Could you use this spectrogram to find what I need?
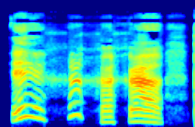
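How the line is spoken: Laughing. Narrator (Russian): смеялась хозяйка

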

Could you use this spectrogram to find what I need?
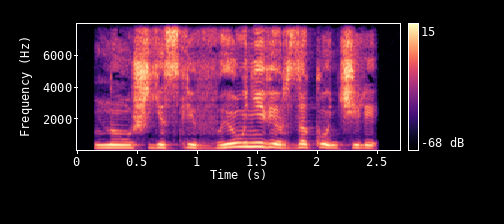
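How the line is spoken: Hissed through teeth. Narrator (Russian): прошипел сквозь зубы Эвин

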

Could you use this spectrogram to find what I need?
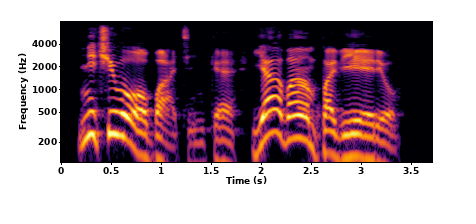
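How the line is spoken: Loud good-natured reply. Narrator (Russian): Добродушный штабс-капитан громко отвечал

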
